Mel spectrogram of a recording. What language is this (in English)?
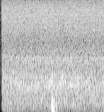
Urdu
